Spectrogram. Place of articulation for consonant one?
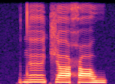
alveolar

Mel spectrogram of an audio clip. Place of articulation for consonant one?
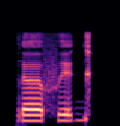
alveolar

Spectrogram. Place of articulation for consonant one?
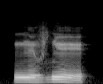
velar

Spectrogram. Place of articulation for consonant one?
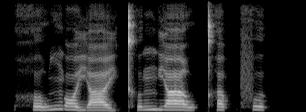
glottal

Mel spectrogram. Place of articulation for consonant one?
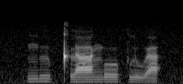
velar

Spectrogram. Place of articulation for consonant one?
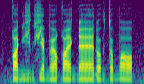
uvular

